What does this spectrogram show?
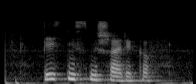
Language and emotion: Russian, neutral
